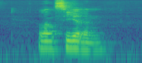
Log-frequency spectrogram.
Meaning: to launch
- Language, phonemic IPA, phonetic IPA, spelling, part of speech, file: German, /lãˈsiːʁən/, [lãˈsiːɐ̯n], lancieren, verb, De-lancieren.ogg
